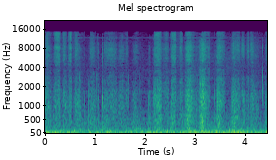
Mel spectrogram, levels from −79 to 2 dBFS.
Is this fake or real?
real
